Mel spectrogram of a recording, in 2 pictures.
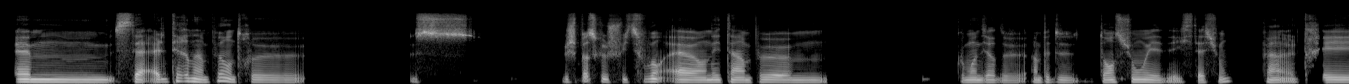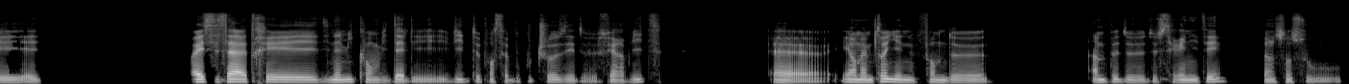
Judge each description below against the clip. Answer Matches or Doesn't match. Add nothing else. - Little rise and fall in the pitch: Matches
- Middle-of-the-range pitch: Doesn't match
